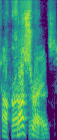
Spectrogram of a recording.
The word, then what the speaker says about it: X-Roads: X-Roads Strive. Pronounced Crossroads.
